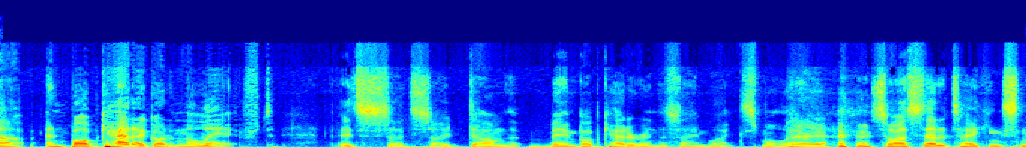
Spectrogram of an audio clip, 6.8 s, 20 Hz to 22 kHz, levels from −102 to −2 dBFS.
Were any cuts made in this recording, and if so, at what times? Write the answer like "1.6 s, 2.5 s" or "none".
2.2 s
